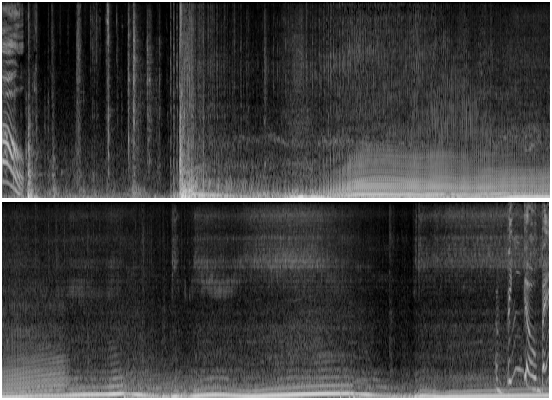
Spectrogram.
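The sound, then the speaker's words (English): Car engines rev up with a loud, rising whine that climbs in pitch before settling into a steady low drone that wavers up and down, while people talk over the engine noise. “Diehards, rev them up, roll them out.”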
